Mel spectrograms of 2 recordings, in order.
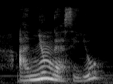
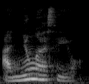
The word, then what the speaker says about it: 안녕하세요: Ce n'est pas un NG. Alors oui, en romanisation, c'est la manière la plus simple de retranscrire la prononciation, mais ça n'en est pas la prononciation. C'est-à-dire qu'on ne va pas prononcer 안녕하세요, on va prononcer 안녕하세요 avec une nasalisation.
